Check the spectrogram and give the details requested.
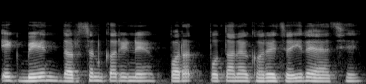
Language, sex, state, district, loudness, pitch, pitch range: Gujarati, female, Gujarat, Valsad, -16 LUFS, 160 Hz, 155-170 Hz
